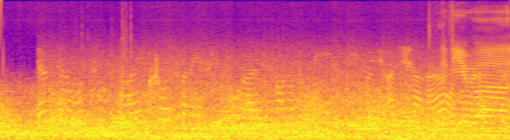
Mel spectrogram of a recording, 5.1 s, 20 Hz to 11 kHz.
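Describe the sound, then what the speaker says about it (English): A Jin Air airliner starts its takeoff roll on runway 34 right at Incheon, a loud continuous engine roar that fills the whole stretch while someone talks over it. "Oh, Jin Air rolling now, 3-4 right."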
